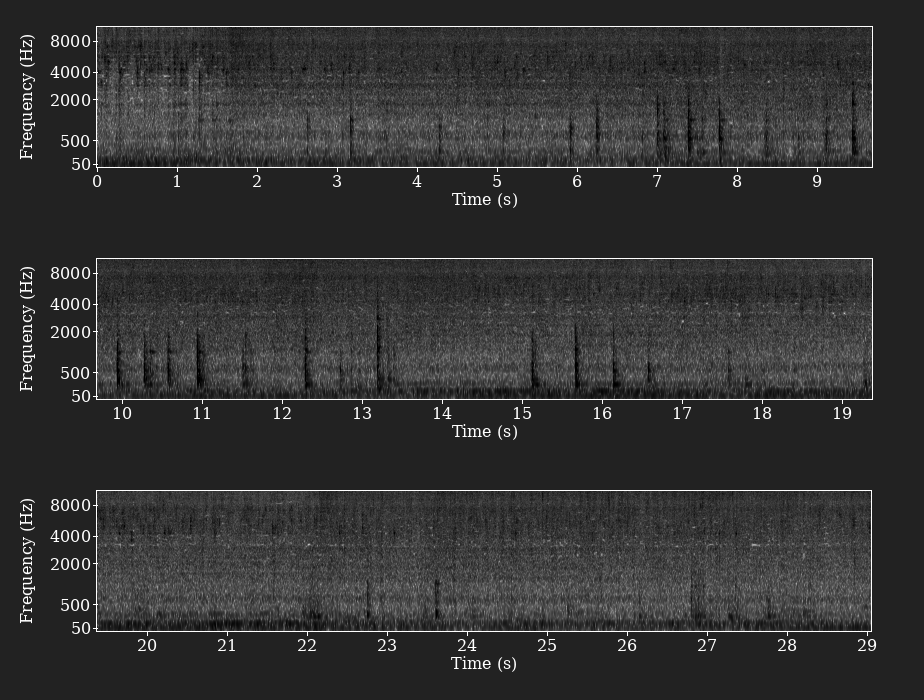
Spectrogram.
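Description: Garlic and onion sautéing in hot oil in a wok: a steady sizzle that starts suddenly, with a wooden spatula stirring and scattered sharp clicks and pops, most of them in the first half.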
